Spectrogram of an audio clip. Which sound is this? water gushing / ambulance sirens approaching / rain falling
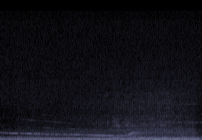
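ambulance sirens approaching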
